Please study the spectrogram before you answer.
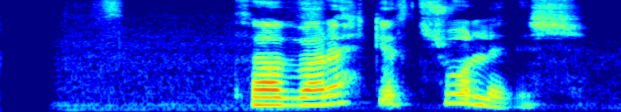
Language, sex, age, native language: Icelandic, female, 50-59, Icelandic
